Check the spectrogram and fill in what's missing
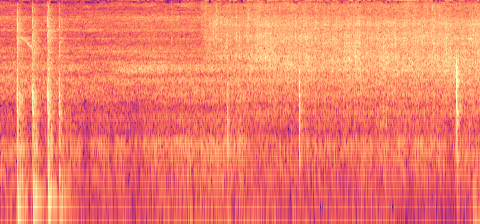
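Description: Chilies and tomatoes fry in a pan at a campsite, with a few sharp clatters of stirring at the start and then a steady, close sizzle broken by occasional soft ticks.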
